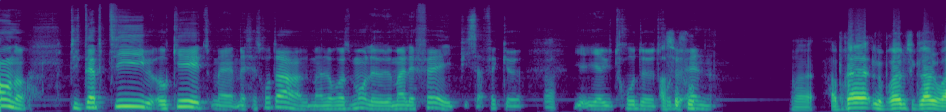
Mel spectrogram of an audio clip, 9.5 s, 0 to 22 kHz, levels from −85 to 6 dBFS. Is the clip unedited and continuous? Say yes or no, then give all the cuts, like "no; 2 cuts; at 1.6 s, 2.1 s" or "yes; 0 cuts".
yes; 0 cuts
